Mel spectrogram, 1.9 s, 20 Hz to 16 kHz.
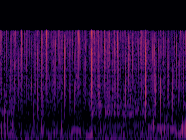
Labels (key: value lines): label: biophony, cascading saw
recorder: SoundTrap 600 or HydroMoth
